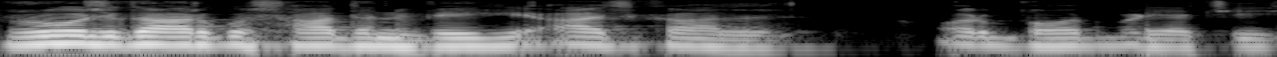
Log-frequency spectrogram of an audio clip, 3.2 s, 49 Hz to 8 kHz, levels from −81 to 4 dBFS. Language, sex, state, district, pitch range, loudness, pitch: Garhwali, male, Uttarakhand, Uttarkashi, 130-150 Hz, -18 LUFS, 135 Hz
